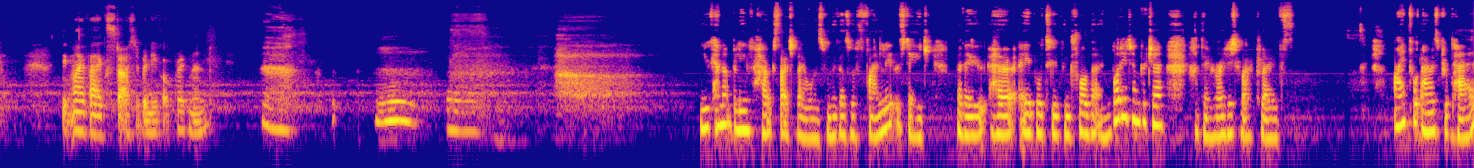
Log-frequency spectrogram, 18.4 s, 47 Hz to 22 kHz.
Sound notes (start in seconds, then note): 3.3 laughs; 5.5 sighs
